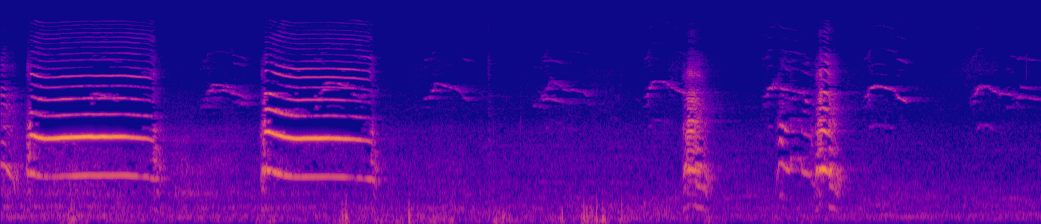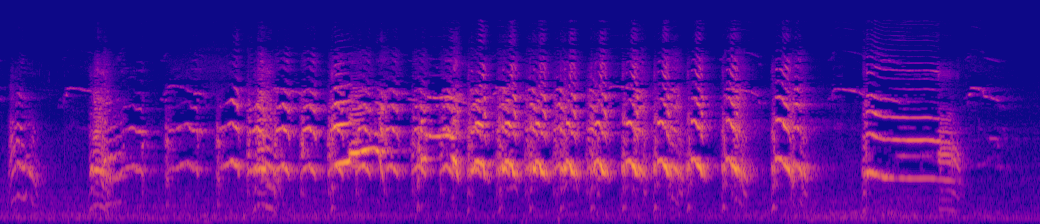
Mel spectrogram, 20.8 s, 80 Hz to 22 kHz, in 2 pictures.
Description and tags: Herring Gull 2
This sound was recorded in Scheveningen, The Netherlands. It is answering to the calls of his mate at our roof top where they nest. The gulls visit us for at least since 2005.
calling, gull, gulls, Herring-gull, yelling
